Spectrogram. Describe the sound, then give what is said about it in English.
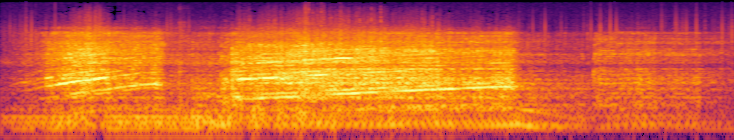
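A car's engine revs and pulls away as the traffic light turns green, its pitch rising through a couple of gear changes as the car accelerates, then settles into a steady, fairly loud drone before fading slightly. “I said I'll wait in the car. Go ahead, the light's green.”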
